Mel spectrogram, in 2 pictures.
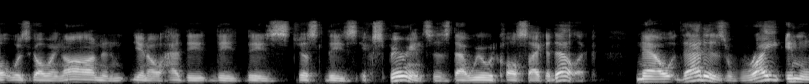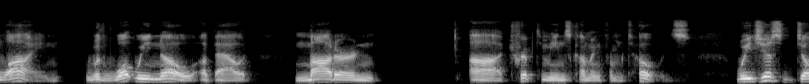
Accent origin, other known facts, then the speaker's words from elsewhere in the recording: New York, United States; I'm an Italian from New York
